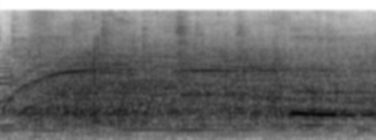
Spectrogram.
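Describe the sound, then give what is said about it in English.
A toy car received for Christmas zooms along with a steady, bright motor whine that rises and dips in pitch, fairly loud, lasting a few seconds with no talking. “Look, I got a car for Christmas.”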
